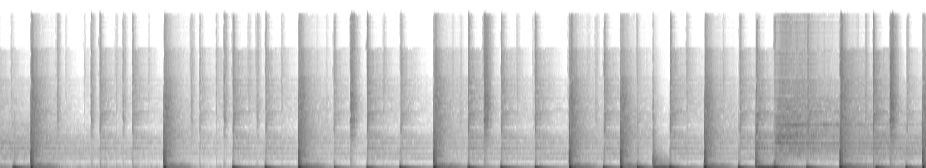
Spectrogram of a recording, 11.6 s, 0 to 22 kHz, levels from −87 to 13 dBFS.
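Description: A music recording in which every tone sounds rough, grainy and noisy from start to finish, with the damage plainly audible, though the top end still reaches about 20.2 kHz and the spectrum has no obvious holes or swirling. That texture points to Opus compression in its music (CELT) mode, likely at a bitrate around 24 kbps. Short of bits, the encoder preserves each band's energy but fills the fine detail with folded or noise-like content, which turns clean tones grainy.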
